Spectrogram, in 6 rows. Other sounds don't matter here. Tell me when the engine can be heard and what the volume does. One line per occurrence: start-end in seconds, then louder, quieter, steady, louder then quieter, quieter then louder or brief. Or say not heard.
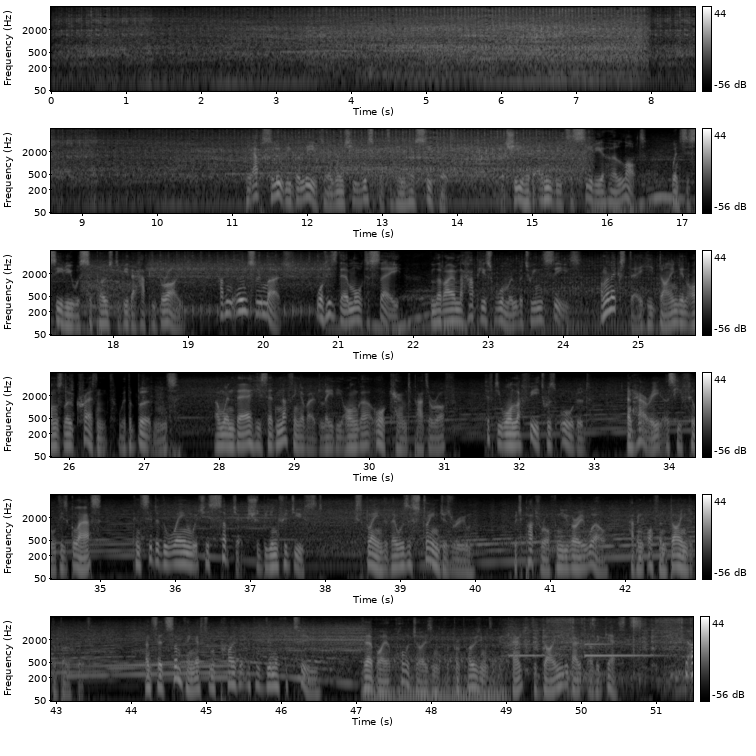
0.0-51.4 quieter then louder.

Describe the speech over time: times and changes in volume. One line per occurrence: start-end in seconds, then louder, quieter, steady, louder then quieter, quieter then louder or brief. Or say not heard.
11.2-51.4 steady.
